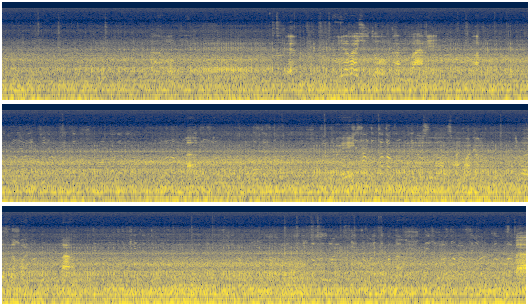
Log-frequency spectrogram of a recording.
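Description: Car engine and tyre noise heard from inside the cabin while driving at a steady speed: a steady low rumble.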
